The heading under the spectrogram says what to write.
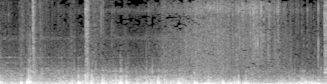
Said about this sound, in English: As lightning crashed overhead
